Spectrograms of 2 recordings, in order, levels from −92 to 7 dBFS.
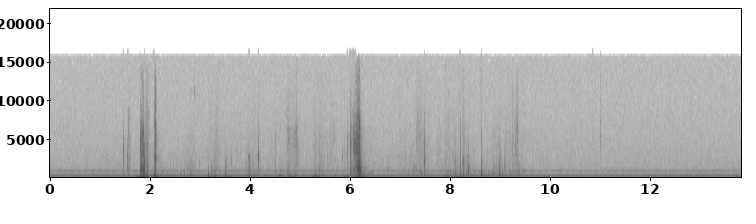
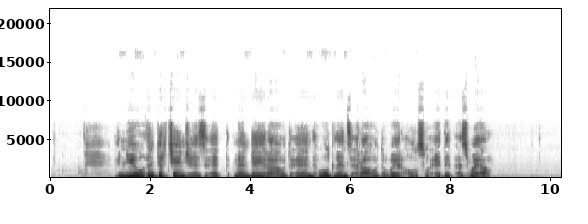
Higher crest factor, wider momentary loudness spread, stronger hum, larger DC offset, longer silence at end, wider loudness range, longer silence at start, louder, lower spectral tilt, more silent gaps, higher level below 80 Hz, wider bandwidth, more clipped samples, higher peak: first, 26 dB vs 18 dB; about the same, 11 LU vs 13 LU; neither; first, 0.2% vs under 0.1%; second, 0 s vs 1.45 s; about the same, 8 LU vs 8 LU; second, 0 s vs 0.7 s; second, -35 LUFS vs -19 LUFS; second, -3.5 dB/octave vs -5.5 dB/octave; neither; first, -38 dBFS vs -58 dBFS; first, 16 kHz vs 7.6 kHz; neither; second, -6 dBFS vs -2 dBFS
